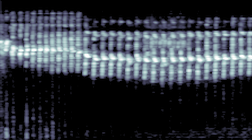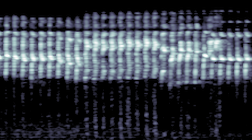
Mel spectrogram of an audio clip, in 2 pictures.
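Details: Lilian's lovebird in ngekek style: a long, unbroken, high-pitched chattering run of rapid shrill notes, about three per second, wavering gently in pitch throughout with no pauses.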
